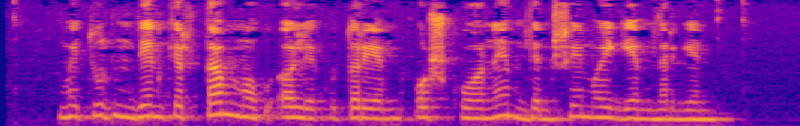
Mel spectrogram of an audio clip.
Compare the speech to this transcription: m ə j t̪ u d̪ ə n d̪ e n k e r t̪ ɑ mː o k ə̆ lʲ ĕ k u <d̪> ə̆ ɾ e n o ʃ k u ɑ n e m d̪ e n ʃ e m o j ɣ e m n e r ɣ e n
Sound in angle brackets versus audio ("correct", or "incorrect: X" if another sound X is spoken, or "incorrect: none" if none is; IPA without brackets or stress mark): incorrect: t̪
